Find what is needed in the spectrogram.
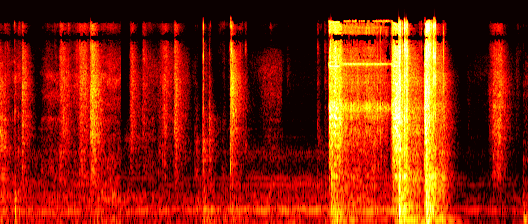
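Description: Hand screwdriver driving a single screw through a CNC Y-rail end plate into the tabletop, setting a pivot point for the rail. Small clicks come first, then about a second of rasping as the screw turns in, then a few sharp knocks near the end.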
